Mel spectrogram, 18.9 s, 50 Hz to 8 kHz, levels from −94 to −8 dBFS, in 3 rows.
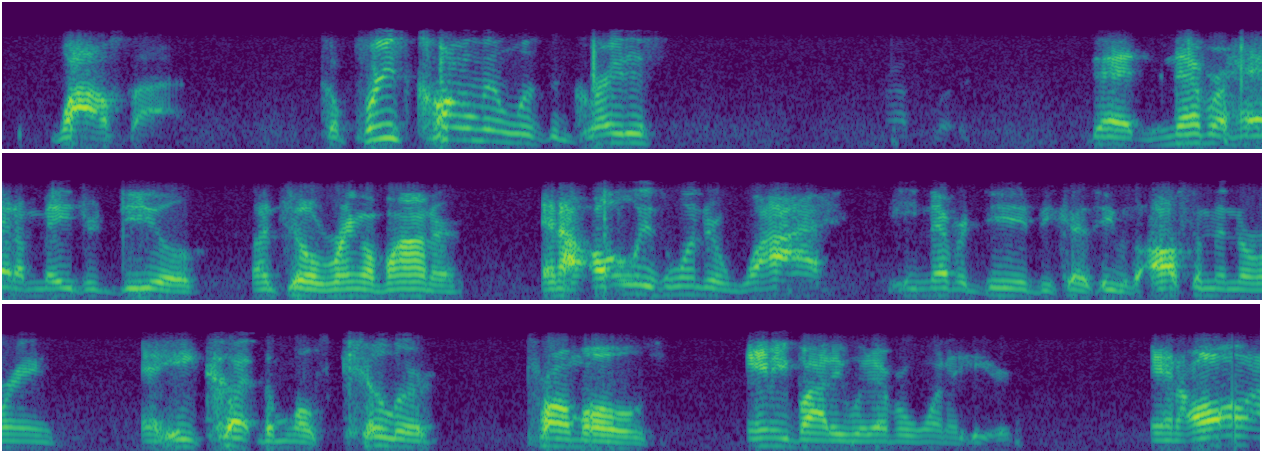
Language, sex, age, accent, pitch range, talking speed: English, male, 40-59, American, 130-170 Hz, 150 wpm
